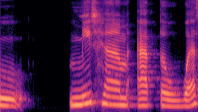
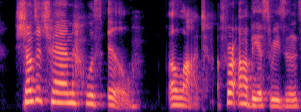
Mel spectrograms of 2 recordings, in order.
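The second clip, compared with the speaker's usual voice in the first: plain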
